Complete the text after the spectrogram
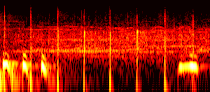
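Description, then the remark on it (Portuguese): A slow, steady run of about eight sharp hand claps, evenly spaced, with brief voiced murmurs from a person at the start and near the end. “Aplausos, hein?”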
